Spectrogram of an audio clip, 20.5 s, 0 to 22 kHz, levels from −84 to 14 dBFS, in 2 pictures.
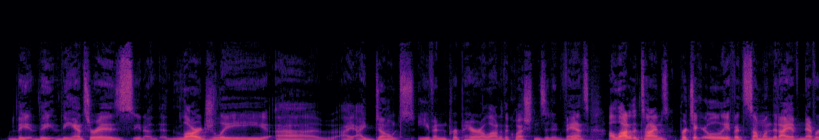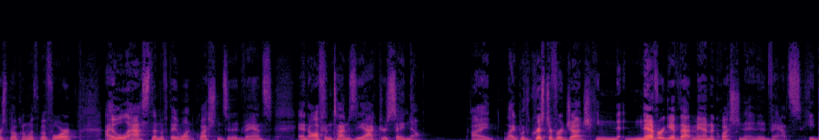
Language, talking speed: English, 200 wpm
